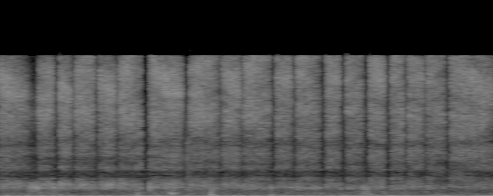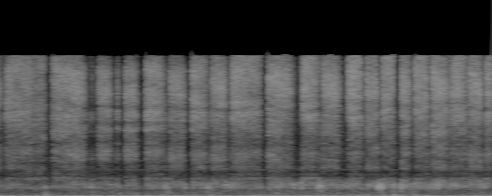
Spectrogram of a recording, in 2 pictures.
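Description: A charcoal stick held in the fingers is stroked across the tan kraft paper page of a spiral-bound sketchbook lying flat on a dark wooden desk, shading water beneath a paper-boat drawing. Quick, repeated scratchy rubbing strokes give a steady, bright, papery hiss with brief dips between strokes over a faint low rumble.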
